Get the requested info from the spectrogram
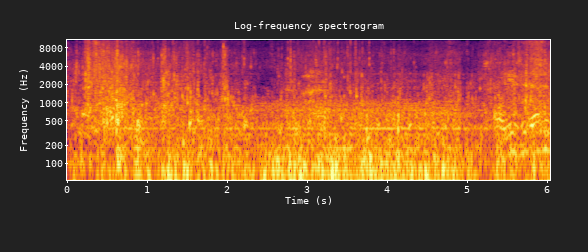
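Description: A big redfish thrashing and splashing at the water's surface beside a boat, then scooped into a landing net. Wind buffets the microphone throughout, and the splashing is strongest in the first second or so.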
